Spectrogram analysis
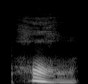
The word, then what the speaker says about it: Paul: It's P-A-U-L. The U gives the A a sound like all or crawl.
